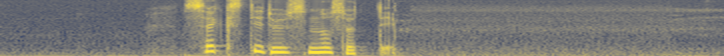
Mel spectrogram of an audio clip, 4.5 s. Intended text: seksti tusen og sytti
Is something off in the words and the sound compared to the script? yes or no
no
